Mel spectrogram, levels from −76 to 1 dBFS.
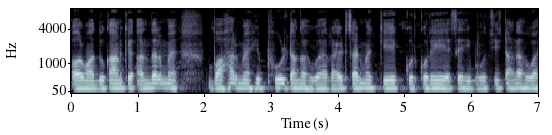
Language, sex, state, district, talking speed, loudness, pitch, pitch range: Hindi, male, Jharkhand, Deoghar, 215 wpm, -19 LUFS, 115 Hz, 110-120 Hz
